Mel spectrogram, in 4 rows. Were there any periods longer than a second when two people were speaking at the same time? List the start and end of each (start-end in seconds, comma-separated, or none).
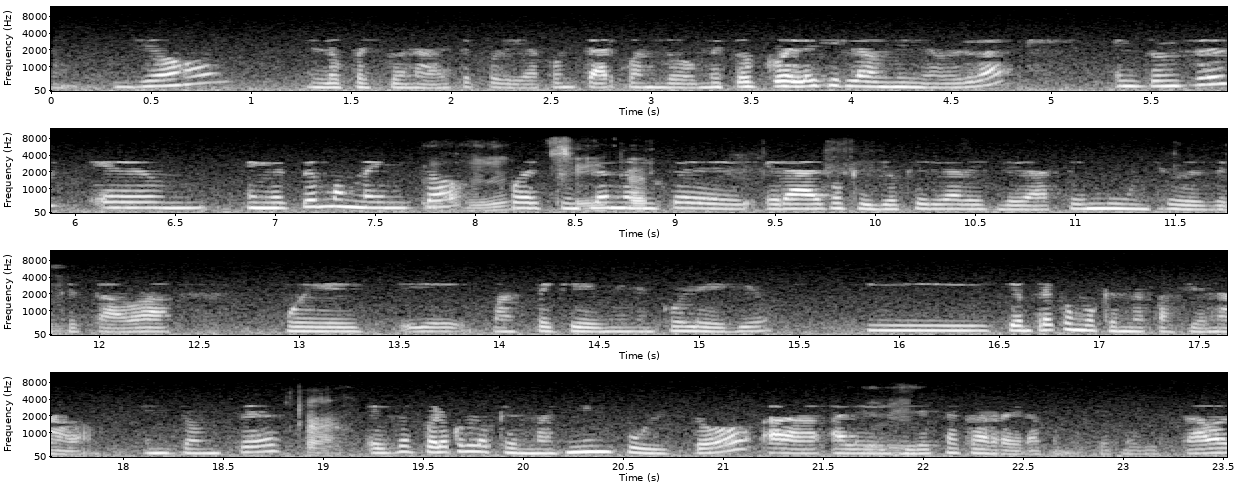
7.7-8.9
